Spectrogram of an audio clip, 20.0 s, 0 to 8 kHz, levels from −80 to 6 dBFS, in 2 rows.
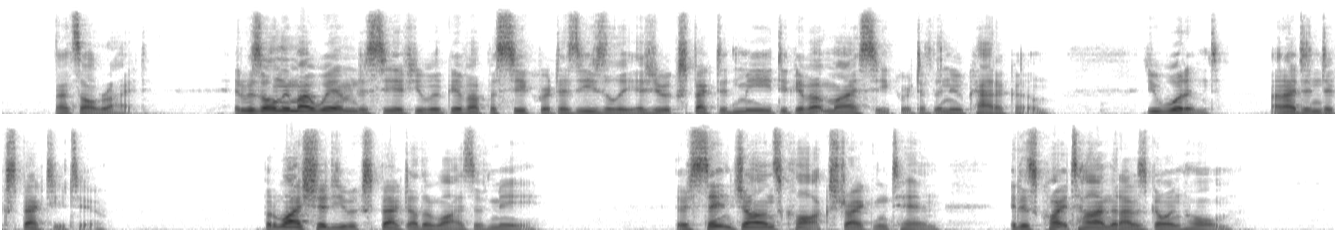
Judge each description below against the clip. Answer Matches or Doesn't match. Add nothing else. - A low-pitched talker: Matches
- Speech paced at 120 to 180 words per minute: Doesn't match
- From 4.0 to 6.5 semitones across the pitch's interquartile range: Doesn't match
